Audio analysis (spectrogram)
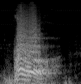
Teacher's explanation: ह या वर्णाचा उच्चार करताना हवा फुफ्फुसाद्वारे बाहेर टाकली जाते, म्हणून ह ला महाप्राण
